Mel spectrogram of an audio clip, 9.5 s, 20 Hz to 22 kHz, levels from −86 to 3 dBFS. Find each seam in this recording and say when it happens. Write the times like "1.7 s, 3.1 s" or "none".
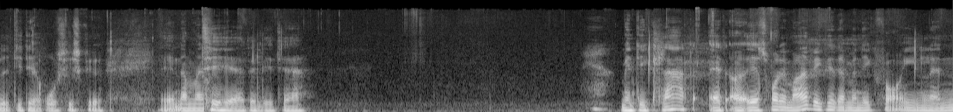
2.0 s, 6.1 s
